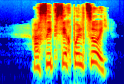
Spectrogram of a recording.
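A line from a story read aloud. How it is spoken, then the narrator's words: Shouted into ear. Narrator (Russian): я выкрикнула ей в ухо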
